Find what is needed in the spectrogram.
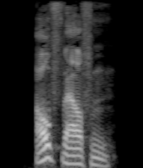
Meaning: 1. to raise (i.e. questions, concerns) 2. to throw (upwards)
- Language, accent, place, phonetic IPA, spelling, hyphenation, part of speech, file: German, Germany, Berlin, [ˈaʊ̯fˌvɛʁfn̩], aufwerfen, auf‧wer‧fen, verb, De-aufwerfen.ogg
